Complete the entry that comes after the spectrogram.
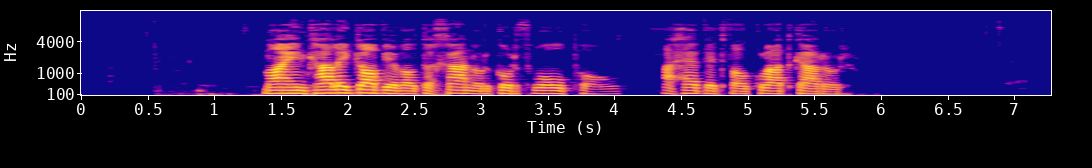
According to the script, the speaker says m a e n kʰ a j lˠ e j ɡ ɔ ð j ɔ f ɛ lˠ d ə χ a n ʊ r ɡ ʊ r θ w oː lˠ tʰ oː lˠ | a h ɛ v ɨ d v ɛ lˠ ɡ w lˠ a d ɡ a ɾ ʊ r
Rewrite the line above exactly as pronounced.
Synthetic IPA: m a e n kʰ a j lˠ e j ɡ ɔ v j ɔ v ɛ lˠ d ə χ a n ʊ r ɡ ʊ r θ w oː lˠ pʰ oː lˠ | a h ɛ v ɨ d v ɛ lˠ ɡ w lˠ a d ɡ a ɾ ʊ r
